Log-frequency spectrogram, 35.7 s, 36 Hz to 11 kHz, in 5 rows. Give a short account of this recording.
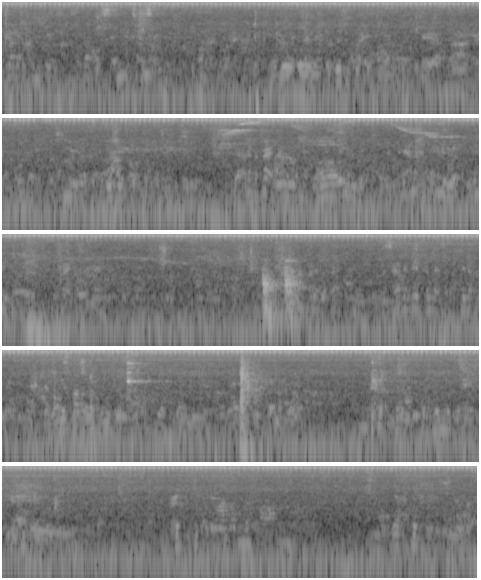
Berlin Buch, Am Sandhaus, edge of the road, night ambience, men talking on a balcony, someone dumps waste, crickets, it's warm and humid, (Sony PCM D50, Primo EM172)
